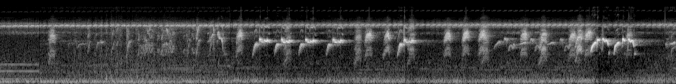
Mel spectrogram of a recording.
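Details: Chatty sooty-headed bulbul decoy bird: a long, busy stream of rapid chirps and slurred bubbly notes, growing denser toward the end, over a constant thin high-pitched whine.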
